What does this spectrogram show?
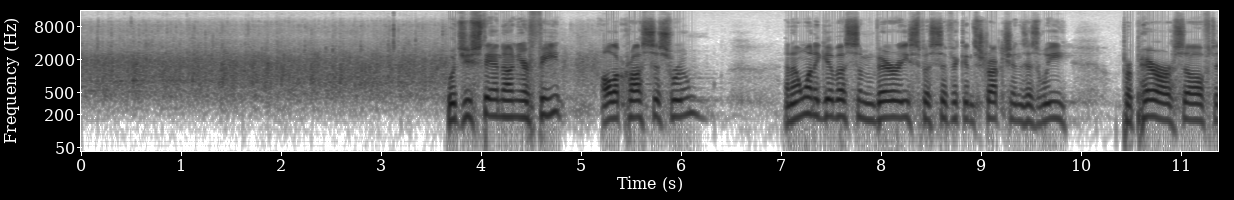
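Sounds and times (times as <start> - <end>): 
audience applause: 0.0 - 5.8
speech: 3.6 - 6.3, 7.0 - 11.3.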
